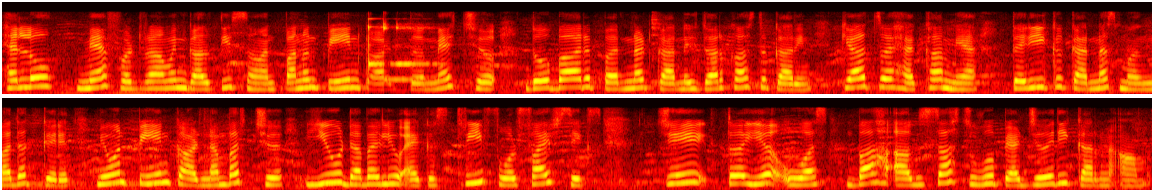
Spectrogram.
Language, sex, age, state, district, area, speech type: Kashmiri, female, 18-30, Jammu and Kashmir, Bandipora, rural, read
